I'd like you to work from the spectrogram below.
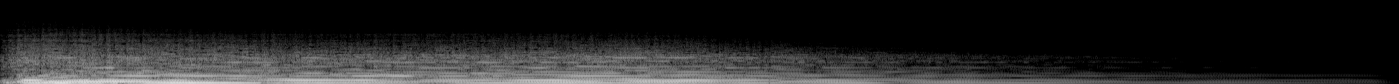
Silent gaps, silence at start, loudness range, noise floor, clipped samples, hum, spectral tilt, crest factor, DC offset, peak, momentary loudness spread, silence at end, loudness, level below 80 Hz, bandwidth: none; 0 s; 20 LU; -61 dBFS; under 0.1%; none; -11 dB/octave; 16 dB; under 0.1%; -2 dBFS; 23 LU; 3.45 s; -19 LUFS; -22 dBFS; 4.1 kHz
